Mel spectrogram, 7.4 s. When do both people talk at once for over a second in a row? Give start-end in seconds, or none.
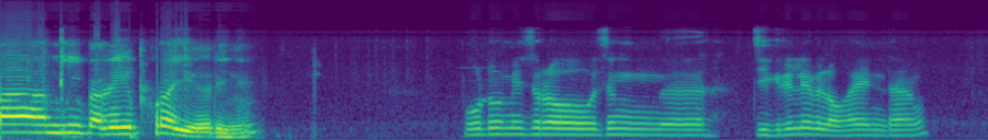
none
